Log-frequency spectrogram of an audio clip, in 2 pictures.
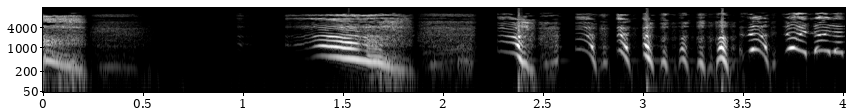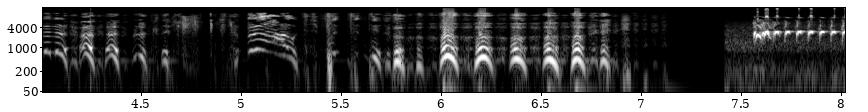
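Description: A squirrel gives rapid bursts of squealing, downward-sliding chirps, several per second, with brief pauses between runs.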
